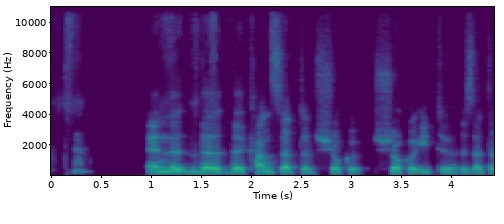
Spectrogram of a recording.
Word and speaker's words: shokuiku: And the concept of shokoitu, is that the right pronunciation? Yeah. Shokuiku.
